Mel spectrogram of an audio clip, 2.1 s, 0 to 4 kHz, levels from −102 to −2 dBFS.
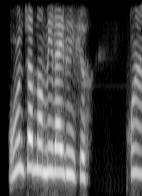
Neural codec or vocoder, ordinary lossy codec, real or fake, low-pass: codec, 16 kHz, 1 kbps, X-Codec, HuBERT features, trained on LibriSpeech; none; fake; 3.6 kHz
